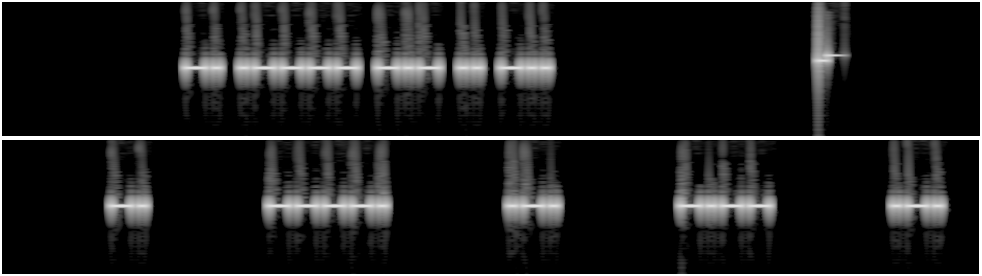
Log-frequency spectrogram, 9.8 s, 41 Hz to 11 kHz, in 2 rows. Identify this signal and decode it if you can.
Morse code, heard as a keyed tone, about 36 wpm, spaced as for 18 wpm, 700 Hz. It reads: N1KID N9RYR
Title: USA Call Signs - 6x Character Spacing - 35wpm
